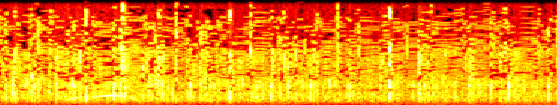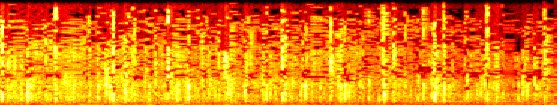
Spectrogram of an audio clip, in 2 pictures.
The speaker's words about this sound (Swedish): Här har vi från Umeå. Har han rest för att spela här för er. Ge honom en er varmaste applåd.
